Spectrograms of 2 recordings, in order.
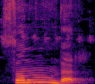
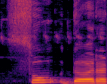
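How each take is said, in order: First: The word has an n sound before d. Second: The word has no nasal sound before d. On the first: The speaker calls it right. "ये न का ध्वनि दे रहा है" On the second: The speaker calls it wrong. "सुदर नहीं"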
